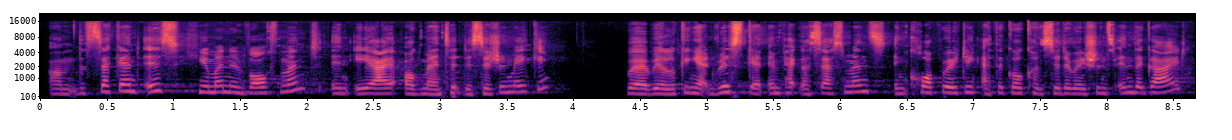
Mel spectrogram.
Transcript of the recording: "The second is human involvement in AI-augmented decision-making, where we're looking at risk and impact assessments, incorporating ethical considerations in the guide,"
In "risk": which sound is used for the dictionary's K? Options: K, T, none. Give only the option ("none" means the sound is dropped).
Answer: K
